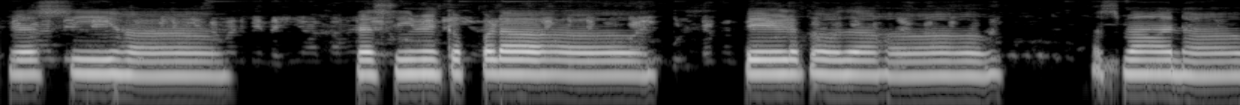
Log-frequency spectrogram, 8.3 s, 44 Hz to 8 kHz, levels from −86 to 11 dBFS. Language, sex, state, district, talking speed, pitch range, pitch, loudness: Hindi, female, Jharkhand, Sahebganj, 80 wpm, 190-210 Hz, 200 Hz, -17 LUFS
